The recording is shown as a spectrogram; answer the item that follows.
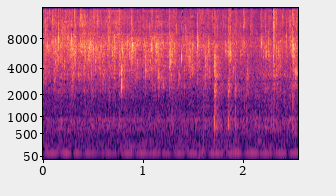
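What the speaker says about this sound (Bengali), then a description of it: "এবার আলুগুলোকে আগে ভেজে তুলে নেব" Potato pieces frying in plain oil, with a dense, continuous sizzle close up and a few brief clicks of stirring throughout, with no talking.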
